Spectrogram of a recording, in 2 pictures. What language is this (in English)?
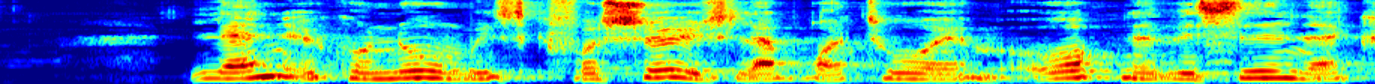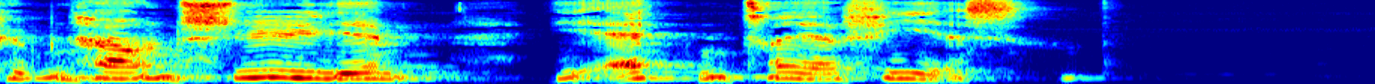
Danish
